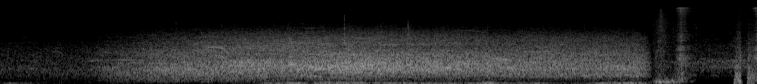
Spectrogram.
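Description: A crowd cheers and roars loudly in a large open stadium.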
